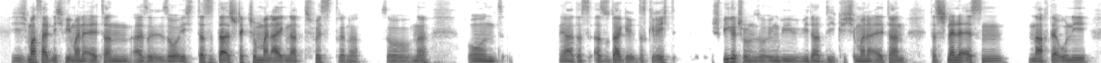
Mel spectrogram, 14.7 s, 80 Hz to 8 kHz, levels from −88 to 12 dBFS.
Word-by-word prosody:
Ich 105 -1 -7
mach's 125 0 +5
halt 120 -2 +5
nicht, 105 -1 -3
wie 110 - +1
meine 100 0 +2
Eltern, 95 -1 0
also 95 -2 -1
so, 100 +2 +2
ich 100 0 -3
das 120 -2 +2
ist 130 -2 -6
da 115 -2 +8
steckt 135 +5 0
schon 130 -3 +1
mein 110 -1 +4
eigener 105 -2 +3
Twist 110 -2 -4
drinne, 85 -2 -5 0.3
so, 90 -1 -5
ne? 110 +5 -2 0.5
Und 95 -1 0 0.7
ja, 95 -1 0
das 95 0 -4
also 100 -3 -2
da 105 +1 +4
das 95 -1 -5
Gericht 120 +5 -3 0.5
spiegelt 140 +2 +2
schon 90 -3 -1
so 90 0 -3
irgendwie 95 -2 -2
wider 95 -1 0
die 85 +1 -7
Küche 100 - -5
meiner 95 -1 +2
Eltern, 105 0 0 0.3
das 100 -1 0
schnelle 115 -1 +6
Essen 105 0 -1 0.3
nach 95 0 +2
der 100 - +1
Uni, 110 +1 -1
100 Hz, 175 wpm, -25 LUFS, 95-110 Hz, 0.7 s, da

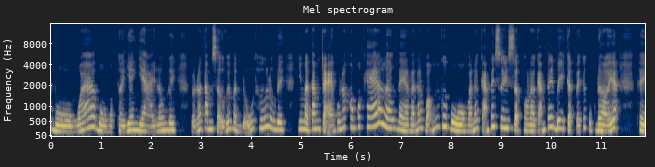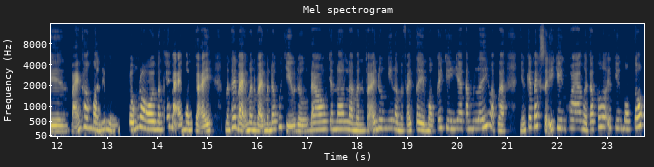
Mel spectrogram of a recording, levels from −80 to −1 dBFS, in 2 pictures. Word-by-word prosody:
buồn 180 -4 +1
quá, 265 +11 +1
buồn 185 -4 0
một 175 -1 -11
thời 180 -3 -2
gian 215 +1 +2
dài 180 -4 -1
luôn 205 +3 -1
đi, 220 0 +3 0.3
rồi - - -8
nó 225 +4 0
tâm 255 -2 +1
sự 205 -9 -2
với 240 +3 0
mình 210 -8 -4
đủ 250 - -4
thứ 290 +3 +1
luôn 280 -6 -1
đi, 230 -1 +2 0.3
nhưng 255 0 -1
mà 240 - +5
tâm 260 0 +1
trạng 200 -5 +1
của 245 - -3
nó 290 +3 -4
không 295 -1 -5
có 325 - -3
khá 325 +4 +1 0.2
lên 280 -4 0
nè 210 -5 +1
và 190 - -1
nó 250 +8 -3
vẫn 255 +10 -3
cứ 340 -1 +2
buồn, 200 -5 +4
và 190 0 -3
nó 245 +5 0
cảm 215 - -1
thấy 335 - +3
suy 300 -4 +1
sụp 280 0 0
hoặc 200 -1 -3
là 195 0 0
cảm 215 - -2
thấy 320 +1 +1
bi 275 -1 +1
kịch - - +1
về 185 - -4
cái 300 - -6
cuộc 210 -2 -7
đời 200 0 +3
á. 290 +4 +2 0.4
Thì 185 -3 +4 0.2
bản 195 - +1
thân 300 -3 +1
mình 235 -5 +2
đi, 230 +3 -2
mình 220 -6 -1 0.3
đúng 235 +6 +4
rồi, 260 -6 +6
mình 240 -1 +1
thấy 330 - -2
bạn 190 -10 +4
mình 235 -1 +3
vậy 205 +1 +3 0.2
mình 220 0 0
thấy 320 +5 +3
bạn 220 -5 +4
mình 220 -1 +4
vậy 180 -2 +3
mình 210 0 +3
đâu 240 +2 +1
có 325 - 0
chịu 175 +1 +1
được 190 0 -1
đâu. 240 +2 +1
Cho 260 - -5
nên 255 0 +1
là 235 -3 0
mình 200 -1 +2
phải 230 - 0
đương 270 +2 -3
nhiên 275 0 -9
là 245 - -2
mình 200 -2 -1
phải 205 - 0
tìm 220 -2 +2
một 190 -1 0
cái 285 +1 -4
chuyên 275 -2 -6
gia 265 -1 -4
tâm 255 0 -5
lý 270 +6 +1
hoặc 355 - -5
là 195 -1 0 0.3
những 205 +1 -1
cái 310 +5 0
bác 340 0 +2
sĩ - - 0
chuyên 275 -2 -2
khoa, 270 0 -4
người 230 -3 0
ta 245 +3 0
có 320 +1 +1
y - - -4
chuyên 275 -2 -9
môn 255 -1 -1
tốt 335 +4 +5
235 Hz, 275 wpm, -21 LUFS, 200-275 Hz, 0.4 s, rồi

